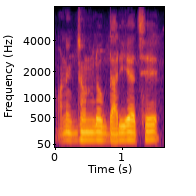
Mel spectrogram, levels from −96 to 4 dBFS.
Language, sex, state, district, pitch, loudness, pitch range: Bengali, male, West Bengal, Cooch Behar, 115 Hz, -15 LUFS, 105-115 Hz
